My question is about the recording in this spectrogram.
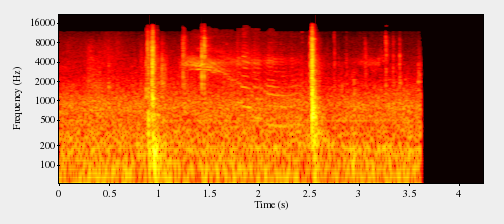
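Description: A front door being worked: two sharp clicks about a second and a half apart over a low hiss, then the sound cuts out to silence near the end.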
